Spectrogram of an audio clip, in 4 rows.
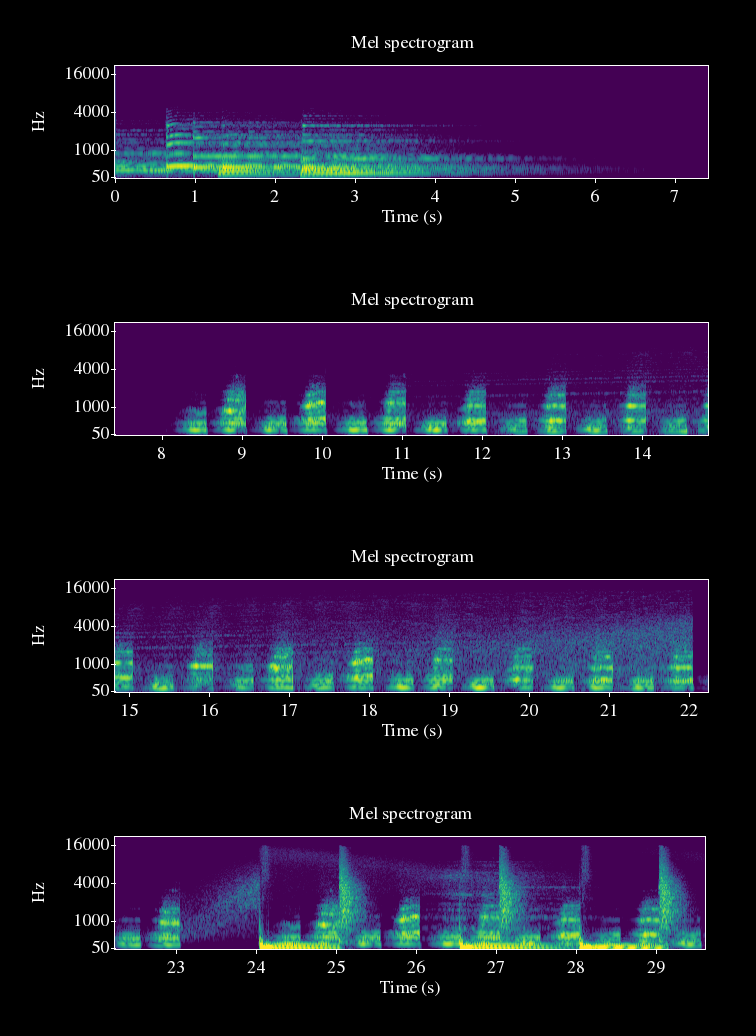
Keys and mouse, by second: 3.6 shift+click, 16.0 alt+click, 16.9-17.3 typing, 19.1 ctrl+alt+click, 22.5 typing, 25.8 double click.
